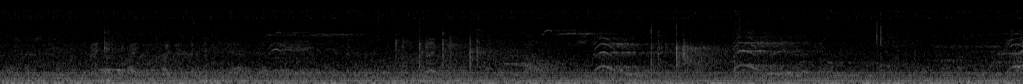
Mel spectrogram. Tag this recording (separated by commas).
Speech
